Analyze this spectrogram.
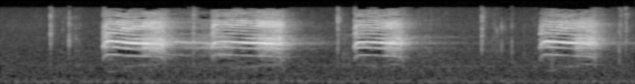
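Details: Four loud, grating jay screams from angry blue jays at a Missouri farmhouse porch in rain, each harsh and nasal, spaced unevenly over about three seconds against quiet dripping.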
